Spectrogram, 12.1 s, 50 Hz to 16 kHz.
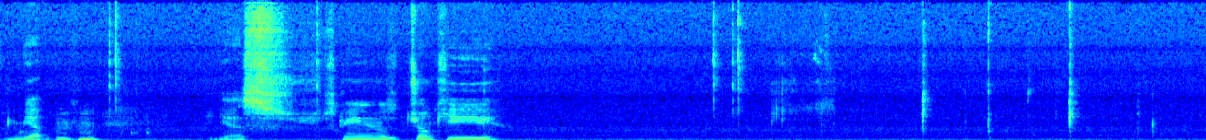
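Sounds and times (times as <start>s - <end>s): low electrical hum: 0.0s - 12.0s
computer mouse clicks: 7.1s - 8.0s.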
